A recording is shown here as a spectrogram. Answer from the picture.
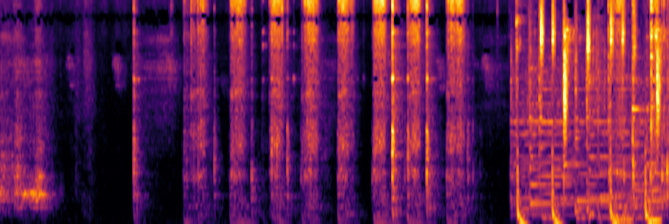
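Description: Young zucchini rasped down a stainless steel box grater into a glass bowl, in steady strokes about twice a second. Near the end, louder background music comes in over it.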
